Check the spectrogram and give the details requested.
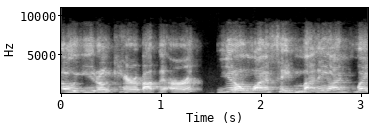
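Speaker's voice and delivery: very angry indignant outburst. Retelling a man getting angry at the speaker: mock-angry retelling. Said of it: "he's getting like very angry".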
